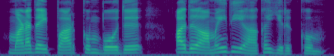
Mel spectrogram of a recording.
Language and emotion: Tamil, neutral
